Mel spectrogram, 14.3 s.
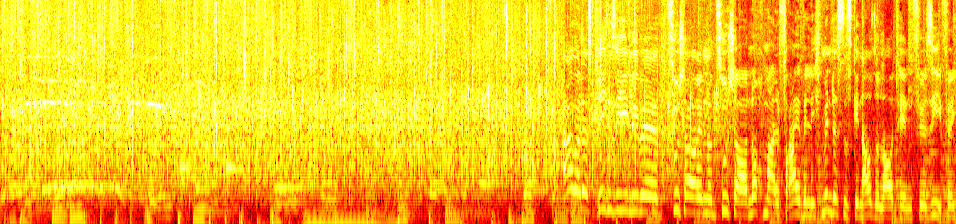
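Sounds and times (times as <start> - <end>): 
large crowd applauding thunderously: 0.0 - 11.5
low rumbling tones: 3.9 - 8.8
speech: 8.6 - 14.3.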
